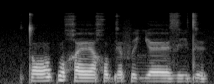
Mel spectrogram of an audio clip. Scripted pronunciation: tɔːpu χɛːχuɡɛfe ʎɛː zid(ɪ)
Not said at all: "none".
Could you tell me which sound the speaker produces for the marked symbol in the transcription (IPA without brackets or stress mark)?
ɪ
